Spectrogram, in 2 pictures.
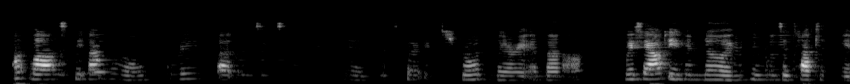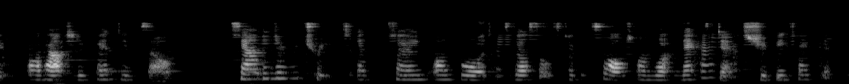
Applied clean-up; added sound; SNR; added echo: neural mask model DeepFilterNet 3.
